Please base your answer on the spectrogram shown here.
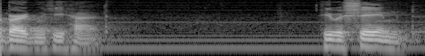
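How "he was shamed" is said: normal talking voice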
